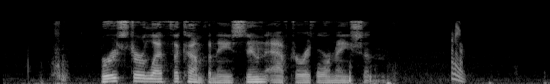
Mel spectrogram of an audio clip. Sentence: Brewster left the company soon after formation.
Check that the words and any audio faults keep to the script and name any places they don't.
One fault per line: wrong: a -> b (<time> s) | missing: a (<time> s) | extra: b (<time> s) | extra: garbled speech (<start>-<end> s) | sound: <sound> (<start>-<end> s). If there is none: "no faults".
sound: chirp (4.5-4.7 s)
